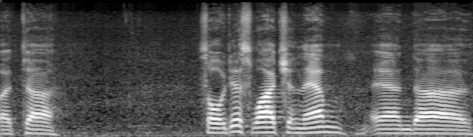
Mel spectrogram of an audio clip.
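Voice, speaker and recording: With a western Canadian accent, a man speaks in a dark, mellow tone with ordinary pitch variation. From western Canada (Alberta, then Vancouver area). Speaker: retired lacrosse player. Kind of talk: interview reminiscence. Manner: hesitant, many fillers.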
